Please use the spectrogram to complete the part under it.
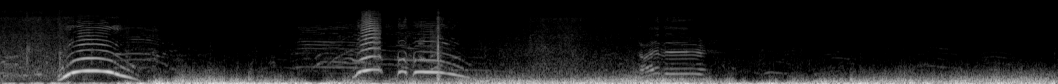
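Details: Whale calling over a deep, steady rumble of water noise: arched, harmonic-rich moans that rise and fall, a cluster of them early on and a shorter, higher series later, then only background roar.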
